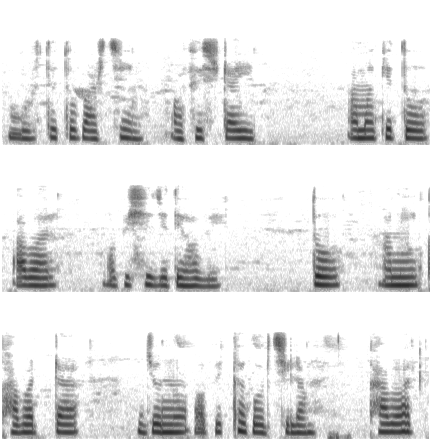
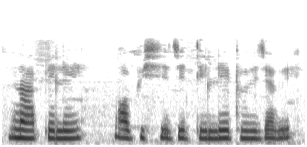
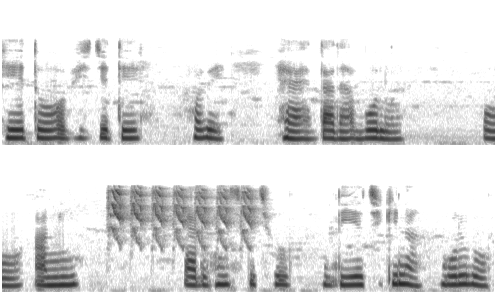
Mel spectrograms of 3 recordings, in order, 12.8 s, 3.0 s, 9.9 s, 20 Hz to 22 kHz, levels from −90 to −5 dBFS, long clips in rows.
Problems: constant background noise, continuous background conversations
